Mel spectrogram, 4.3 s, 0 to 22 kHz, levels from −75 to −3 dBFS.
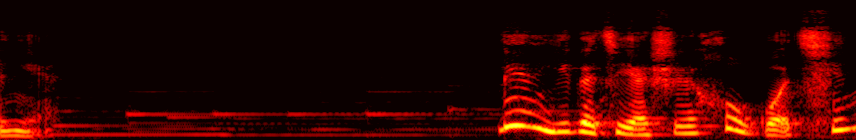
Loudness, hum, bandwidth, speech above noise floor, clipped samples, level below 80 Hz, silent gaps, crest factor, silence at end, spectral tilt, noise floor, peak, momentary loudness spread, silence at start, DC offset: -28 LUFS; none; 16.5 kHz; 31 dB; under 0.1%; -70 dBFS; none; 20 dB; 0 s; -5 dB/octave; -59 dBFS; -10 dBFS; 8 LU; 0 s; under 0.1%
